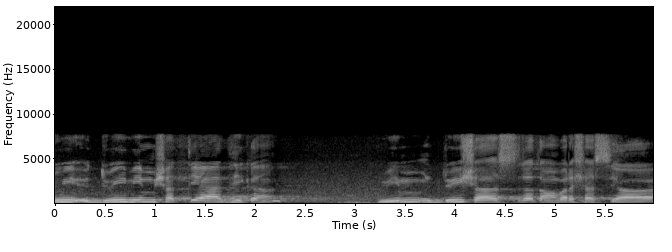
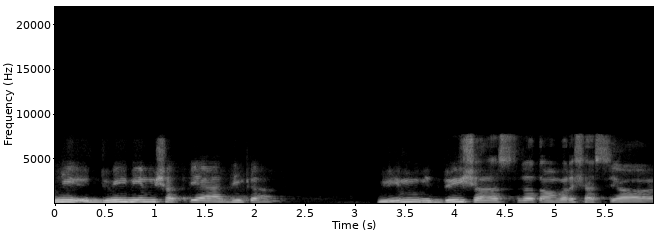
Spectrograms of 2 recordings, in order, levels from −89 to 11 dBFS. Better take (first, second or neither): first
